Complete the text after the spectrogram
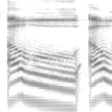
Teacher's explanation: গয়নের আওয়াজটা ভারী হবে, না আবার ভারী হবে না, পাতলা হবে।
